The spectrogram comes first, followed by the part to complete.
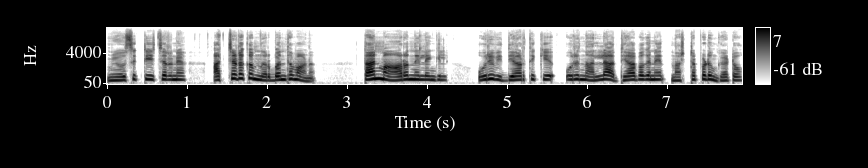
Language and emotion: Malayalam, fearful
